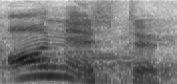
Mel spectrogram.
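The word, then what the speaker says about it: honest: ऑनेस्ट में क्या है? एच गायब हो जा रहा है कि नहीं? अभी हम कहते हैं ऑनेस्ट। तो ये गलत प्रोनाउंसिएशन हुआ। क्या हुआ? गलत हुआ। हम लोग क्या कहते हैं? ऑनेस्ट। ऑनेस्ट ऑनेस्ट। उसमें एच क्या है? साइलेंट है।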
